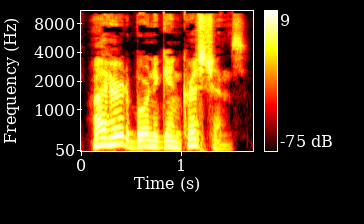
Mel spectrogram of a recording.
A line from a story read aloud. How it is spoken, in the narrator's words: the cabbie chuckled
